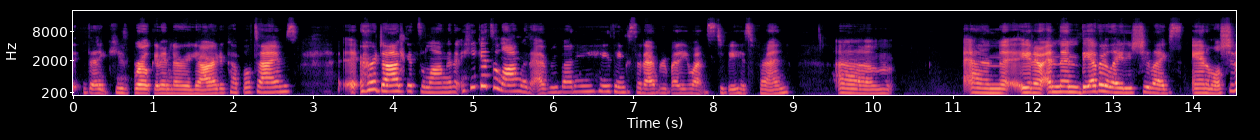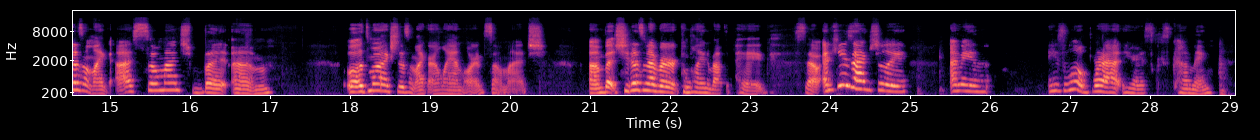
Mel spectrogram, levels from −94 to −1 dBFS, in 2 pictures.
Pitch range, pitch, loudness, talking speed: 195-265 Hz, 225 Hz, -23 LUFS, 170 wpm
